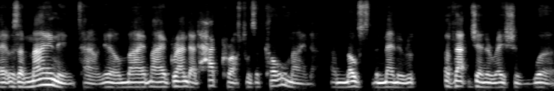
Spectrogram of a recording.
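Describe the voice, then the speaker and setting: A man with a bright, sharp tone at a medium pitch and moderate pace, with ordinary pitch variation, in a dry, close sound with no echo against a quiet background. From northern England, Little Hulton near Salford and Bolton. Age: 50s. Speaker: author. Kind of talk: interview.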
